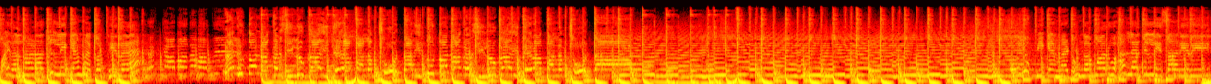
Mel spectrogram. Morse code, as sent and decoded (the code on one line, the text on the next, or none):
none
